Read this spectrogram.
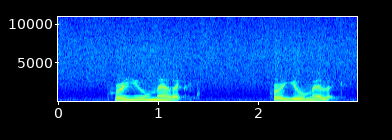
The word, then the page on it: kwryumelek: yurok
